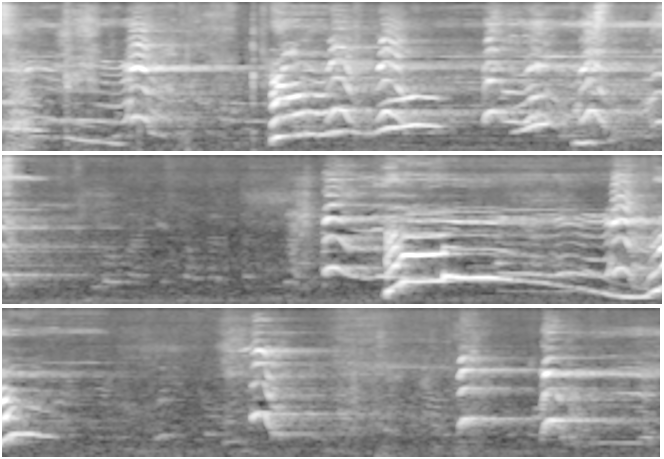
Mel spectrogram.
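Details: A Samoyed dog howling: a run of wavering, harmonic howls in short bursts, some rising then falling, with a long swooping howl that dips low and climbs back near the middle, followed by steadier held notes.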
